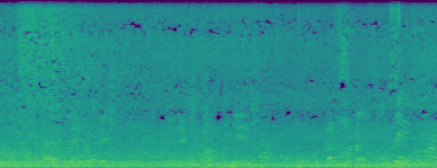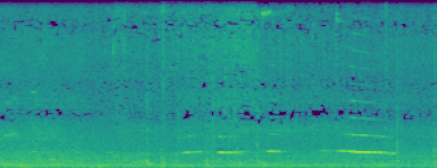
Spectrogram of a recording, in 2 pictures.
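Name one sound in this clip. A trolleybus idles with a low, steady hum close by.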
